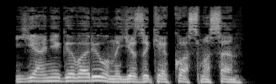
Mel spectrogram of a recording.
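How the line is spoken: Spiteful, dull smirking. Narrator (Russian): заявил король, злобно и тупо усмехаясь

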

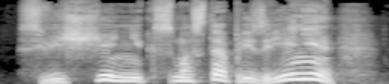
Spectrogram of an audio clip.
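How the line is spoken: Shocked exclamation. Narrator (Russian): потрясенно воскликнул Маркоу

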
